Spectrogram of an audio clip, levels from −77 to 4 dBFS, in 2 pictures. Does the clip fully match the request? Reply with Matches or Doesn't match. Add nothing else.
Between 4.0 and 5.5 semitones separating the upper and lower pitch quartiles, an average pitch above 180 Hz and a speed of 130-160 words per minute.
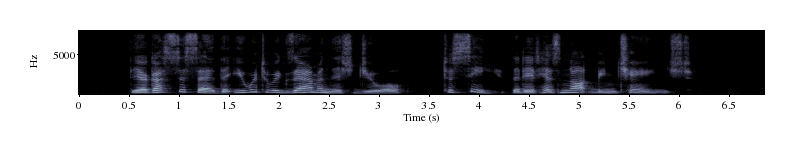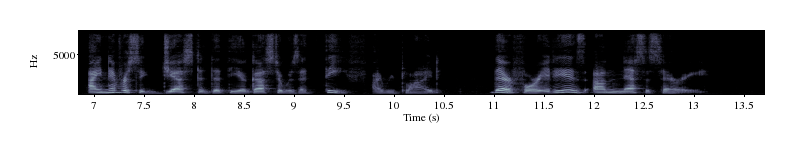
Matches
